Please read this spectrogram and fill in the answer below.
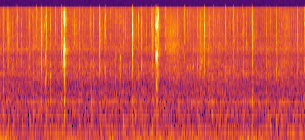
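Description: Typing on a computer keyboard: irregular, fairly quiet key clicks, with a couple of louder clicks about a second in and about three seconds in.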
